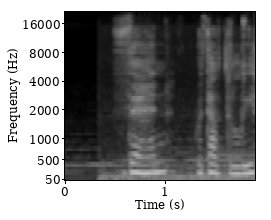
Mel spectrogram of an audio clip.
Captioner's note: Static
